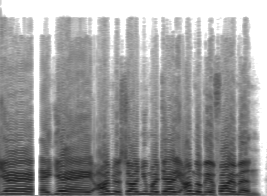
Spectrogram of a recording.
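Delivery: put-on very high-pitched small child voice. Recalling an Aqua Teens episode, doing the Mini Shake little-child voice. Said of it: "He he sounds like a little child".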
